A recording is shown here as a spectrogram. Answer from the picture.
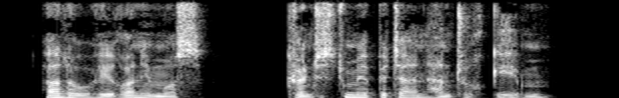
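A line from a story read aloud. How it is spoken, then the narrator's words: Bewildered stammering. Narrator (German): Ich stammelte, stotterte, brabbelte verdutzt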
